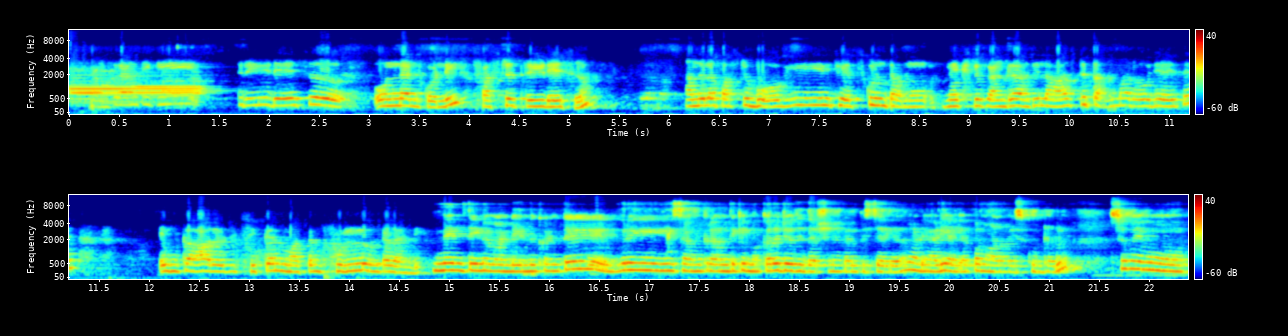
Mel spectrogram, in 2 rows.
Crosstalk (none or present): none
